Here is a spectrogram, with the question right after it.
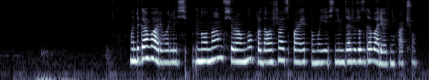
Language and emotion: Russian, neutral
